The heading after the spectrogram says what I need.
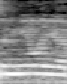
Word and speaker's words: Emilia: Like my my first name is Amelia, but it's spelled E M I L I A, which makes it look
